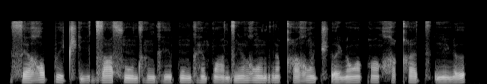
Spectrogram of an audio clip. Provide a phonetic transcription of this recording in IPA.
s ɛ ʁ ɔ p ɪ t͡ʃʼ i d͡z ɑ s ũ dʱ ə̃ ɡʱ ɪ p ũ ɡʱ ɛ̃ p ɑ̃ d͡z ĩ ʁ ũ r ĩ qʰ ə ʁ ũ t͡ʃʼ ə ɳ ɔ̃ q ɔ̃ χ ɪ qʰ i t͡sʼ ĩ ɳ ə

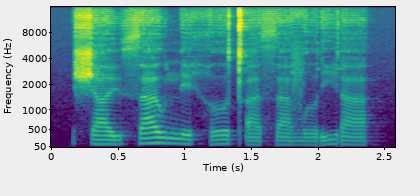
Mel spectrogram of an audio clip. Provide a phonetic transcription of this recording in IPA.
ʃ a y̯ θ a u̯ n e h ɤ tʼ a θ a v ɤ ɾ i ɾ a

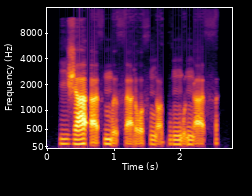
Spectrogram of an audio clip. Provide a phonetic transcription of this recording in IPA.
i ʒ a ʔ a̰ θ m ə̰ θ a̰ ɾ ɔ̰ θ ŋ ɑ̰ kʷ ə ŋʷ ə̰ ŋ a̰ θ

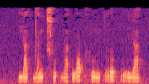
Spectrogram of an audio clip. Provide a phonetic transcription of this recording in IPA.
j a˨˩ t̚ d a˧ ŋ t͡ɕʰ u˨˩ ʔ b a˨˩ ʔ w ɔ˥˩ ʔ h u˩˦ n p r o˦˥ k̚ r i˧ a̯

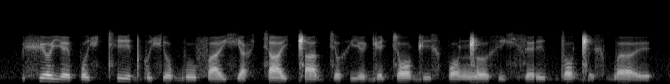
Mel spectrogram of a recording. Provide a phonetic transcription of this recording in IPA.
xʲ ɤ j e p o ç cʰ i d ɡ o ç ɾ o b u f a ɪ̯ ç a x c a j ǁ a d c ɤ x j ɪ ɡʲ a c ɔ ɡ i x p ɔ ŋ͡ǁ ɤ x i ç z e ɾ i b d ɔ ɡ͡ǁ e x b ɐ ɪ̯

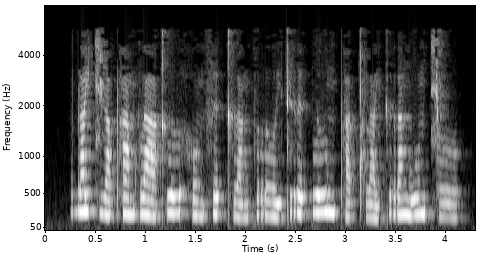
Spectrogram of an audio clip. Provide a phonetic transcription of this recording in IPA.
d a˥˩ j t͡ɕ i˨˩ a̯ pʰ a˧ m k l aː˨˩ kʰ l ɯː˧ h o˨˩ n s e˥˩ ʔ kʰ l a˩˦ ŋ k r ɤː˨˩ j t r e˥˩ ʔ p l ɯː˥˩ m pʰ a˨˩ t̚ kʰ l a˩˦ j k r a˥˩ n w u˥˩ n t͡ɕ ɤː˧

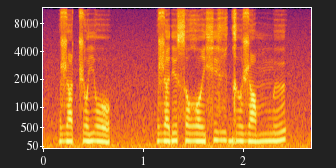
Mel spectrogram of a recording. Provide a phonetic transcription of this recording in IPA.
ʒ ɑ t͡ʃ o j o | ʒ a ɾʲ ʉ s ɨ ʁʷ i xʲ ʉ ɣ i ɡ ɨ ʊ̯ ʒ ɑ mː ʉ

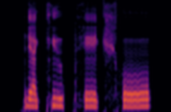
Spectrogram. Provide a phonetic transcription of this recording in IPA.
ɾʲ a kʲ ɯ pʰ e t͡ʃʰ o

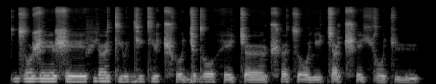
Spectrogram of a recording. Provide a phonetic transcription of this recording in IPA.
d͡z o ʐ eː ʂ eː f j œː tʲ u dʲ e tʲ e ʈ͡ʂʰ ʊ ɟ ə d oː h e c œː ʈ͡ʂʰ œ t͡s oː lʲ e c ɐ ʈ͡ʂʰ e ç o c y

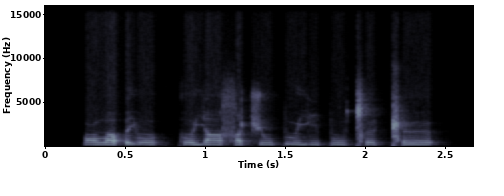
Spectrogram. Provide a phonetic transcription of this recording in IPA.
o ðˤ i ʔ j o | k o j a sˤ e t͡ʃ u p u j i p u ǀ ɵ ǁ ɵ

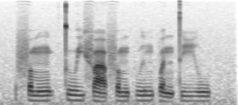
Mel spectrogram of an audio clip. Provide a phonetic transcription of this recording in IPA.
f ɐ˨ m ŋ ɐ˨˥ k̚ t̪ uː˨ j f aː˨˩ f ɐ˨ m kʷ iː˨˧ m p ɐ˨˩ n t̪ iː˨ w

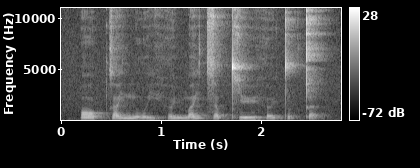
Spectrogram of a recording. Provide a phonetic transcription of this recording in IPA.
ɔː˥ p̚ k ɐ˧ j n̪ uː˨˩ j h ɵ˨˩ ɥ m ɐ˧ j t͡s ɐ˨ p̚ t͡s yː˥ h ɵ˨˩ ɥ t̪ ʊ˥ k̚ t̪ ɐ˨ k̚

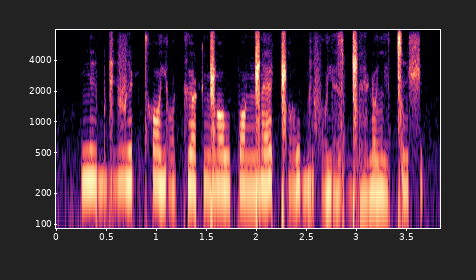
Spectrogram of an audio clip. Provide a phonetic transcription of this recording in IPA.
n i b ɡ i̤ v i ʈ t̪ʰ ɔ j ɔ̤ kʲ ɔ ʈ ŋ͡ǁ ɔ w p ɔ ŋ͡ǁ ɛ ǁ ɔ̤ w b i f ɔ̤ j ɛ̤ z ɡ͡ǁ ɛ̤ ɳ ʊ lʲ ɛ̤ ǀ i ʃ

